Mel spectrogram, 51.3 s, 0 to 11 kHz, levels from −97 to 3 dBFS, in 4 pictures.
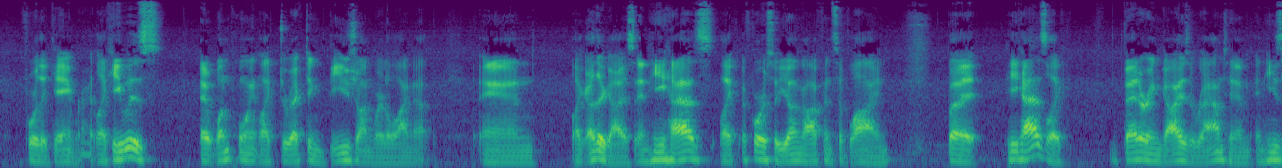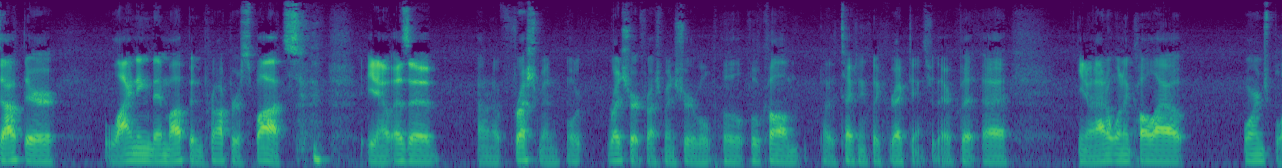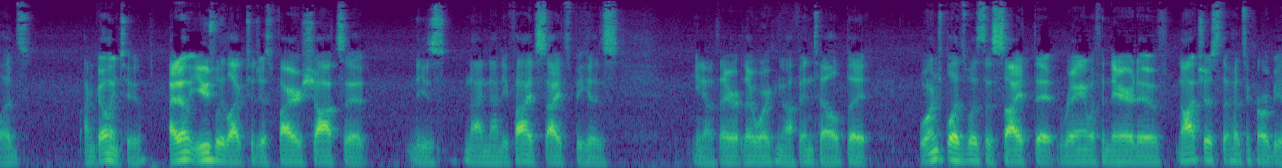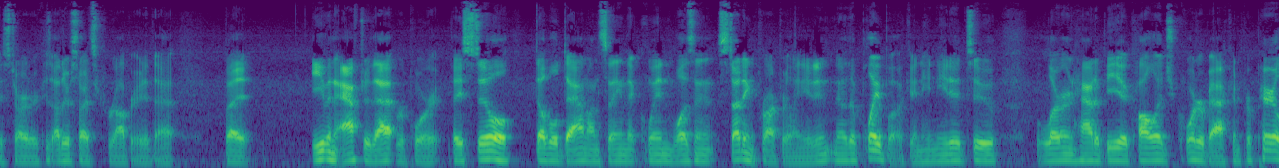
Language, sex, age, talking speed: English, male, 20-39, 195 wpm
